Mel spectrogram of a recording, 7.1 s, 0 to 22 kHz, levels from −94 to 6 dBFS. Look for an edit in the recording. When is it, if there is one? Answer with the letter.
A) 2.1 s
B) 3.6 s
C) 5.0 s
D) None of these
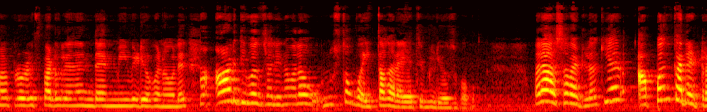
A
